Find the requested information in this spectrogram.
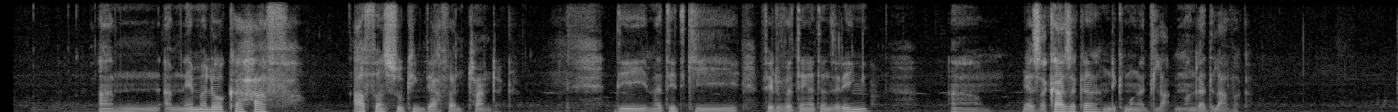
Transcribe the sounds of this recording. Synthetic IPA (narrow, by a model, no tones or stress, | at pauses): amaminemaloakəhafə̥ | afansukʲiɲid̪eafanʈ͡ʂaɳɖ͡ʐakə̥ | d̪emat̪et̪i̥kʲifeɾuvaənt̪eŋant̪and͡ʒiɾeɲi | miazakazakəɳikʲimaad̪lmaŋɡad̪ila̰vakə̥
